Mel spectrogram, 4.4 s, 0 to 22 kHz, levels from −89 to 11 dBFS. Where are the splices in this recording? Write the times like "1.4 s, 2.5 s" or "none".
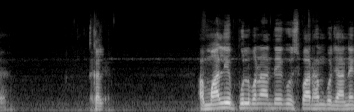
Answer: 1.1 s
